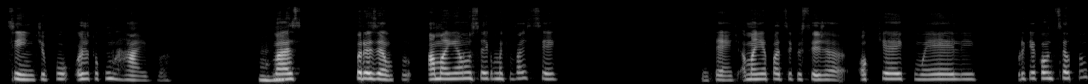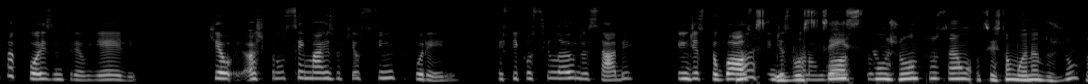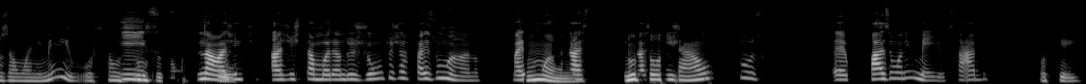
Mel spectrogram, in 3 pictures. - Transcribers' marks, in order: distorted speech
- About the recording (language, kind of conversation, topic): Portuguese, advice, Como posso controlar reações emocionais intensas no dia a dia quando tenho oscilações emocionais frequentes?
